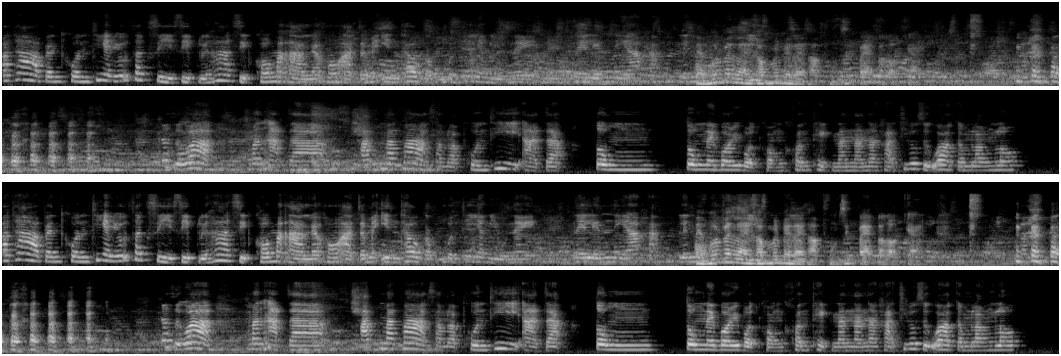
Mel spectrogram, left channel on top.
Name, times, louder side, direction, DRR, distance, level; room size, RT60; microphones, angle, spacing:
voice 1, 0.0-5.4 5.7-7.0 7.4-7.6 9.2-9.3 10.2-10.4 12.2-16.2 16.5-17.1 17.4-20.7, right 3 dB, 30° right, 0.5 m, -23 dB
sound 1, 2.7-15.0, left 3 dB, 70° left, 0.5 m, -32 dB
voice 2, 6.9-9.8 10.1-11.5 13.2-13.3, right 4 dB, 75° right, 0.5 m, -23 dB
2.8 x 2.0 x 3.2 m
head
